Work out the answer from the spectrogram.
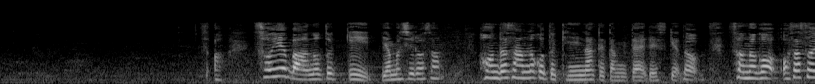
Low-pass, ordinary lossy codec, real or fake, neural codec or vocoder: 7.2 kHz; none; real; none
